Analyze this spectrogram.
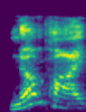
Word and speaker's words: NumPy: at you so don't do that it's numpy nump Pi contains a lot of code for solving linear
